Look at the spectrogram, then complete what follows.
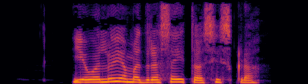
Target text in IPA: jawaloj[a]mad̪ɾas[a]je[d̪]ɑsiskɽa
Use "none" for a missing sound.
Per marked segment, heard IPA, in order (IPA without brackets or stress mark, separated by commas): a, a, t̪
